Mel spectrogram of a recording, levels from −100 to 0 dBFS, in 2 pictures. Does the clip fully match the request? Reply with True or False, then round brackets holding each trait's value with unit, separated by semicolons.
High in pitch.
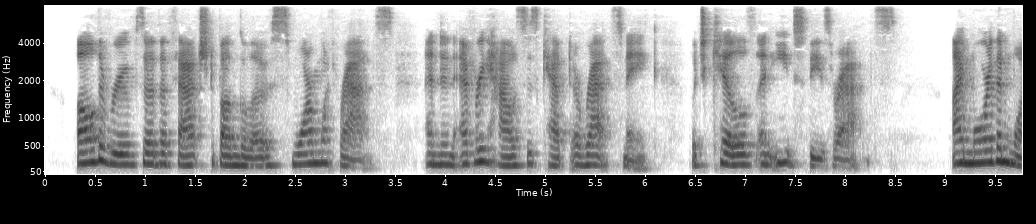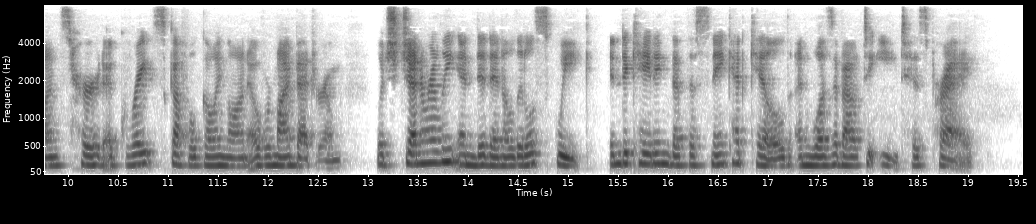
False (170 Hz)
